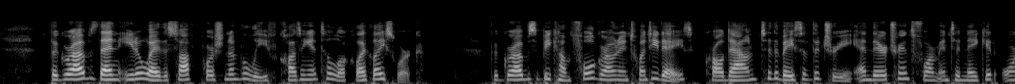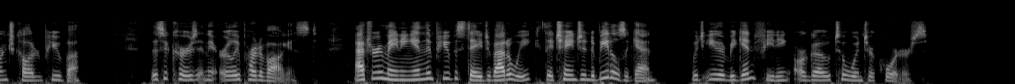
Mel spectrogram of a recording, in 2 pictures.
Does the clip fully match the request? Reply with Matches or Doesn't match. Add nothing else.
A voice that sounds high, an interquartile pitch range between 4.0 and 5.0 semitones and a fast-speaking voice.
Doesn't match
